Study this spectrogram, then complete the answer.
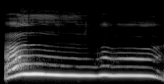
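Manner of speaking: high, loud drawn-out howl; werewolf howl. Retold or imitated. Showing a friend the sensor werewolf, loud imitated howl. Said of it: "it, it goes".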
